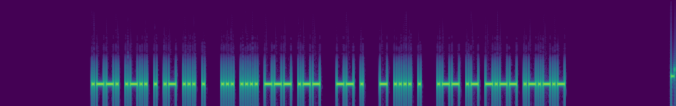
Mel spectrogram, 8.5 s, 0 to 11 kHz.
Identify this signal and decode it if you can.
Morse code, heard as a keyed tone, about 40 wpm, 700 Hz. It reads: PLEASE SHOW ME THE WAY.
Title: Sentences from Top 1500 Words 40wpm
